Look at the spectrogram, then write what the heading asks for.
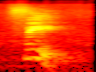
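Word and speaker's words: φ: line that Loops Within this is the letter fee which is pronounced exactly as we see it in the world food so we have fee for food for food we can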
